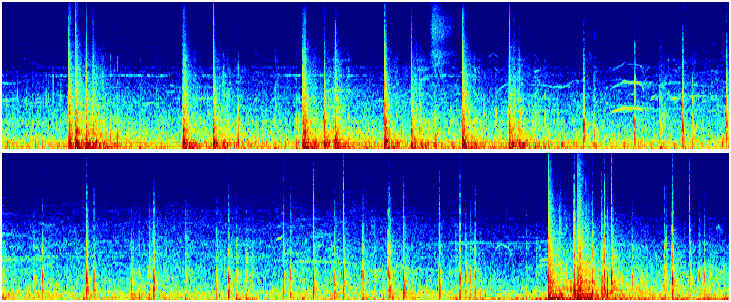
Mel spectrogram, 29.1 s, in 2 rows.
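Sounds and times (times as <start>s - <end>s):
fireworks bangs and pops: 0.0s - 24.3s, 25.0s - 29.0s.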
